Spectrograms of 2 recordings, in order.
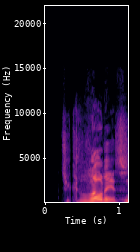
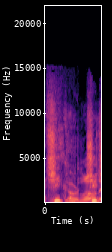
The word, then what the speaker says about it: chicharrones: The difference between pork rinds and Chris, how do you say that? – Chicharrones. – No. – No. – Chicharrones. – Chicharrones. And who is that called in? – Ed.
